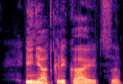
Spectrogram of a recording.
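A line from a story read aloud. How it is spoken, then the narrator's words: Sighing. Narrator (Russian): вздохнул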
